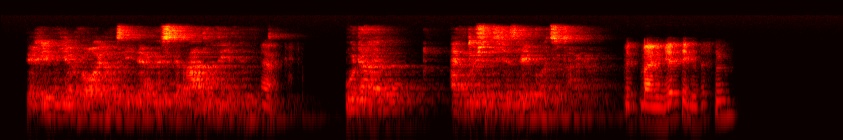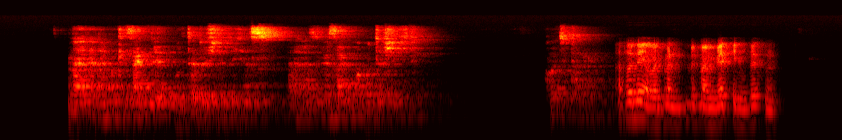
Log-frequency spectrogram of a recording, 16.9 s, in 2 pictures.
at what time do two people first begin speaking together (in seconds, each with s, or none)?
none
